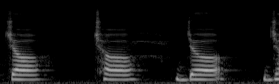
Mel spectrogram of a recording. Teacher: फिर तालु अगर देखेंगे, तालु को जब बोलेंगे च वर्ग जब बोलेंगे, ठीक है, च, छ, ज, झ, आप फील करेंगे बोलते समय कि तालु को छू रहा है ना जिह्वा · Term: तालव्य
